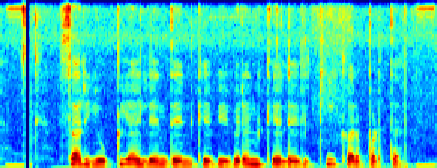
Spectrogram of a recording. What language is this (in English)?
Maithili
